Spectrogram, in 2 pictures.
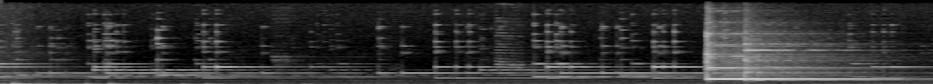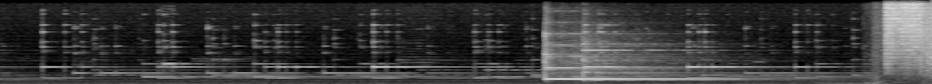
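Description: Soundtrack music of chime-like bell tones: a slow pattern of clear, ringing notes, with a louder struck chord about seven seconds in and again near the end, each ringing out and fading.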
